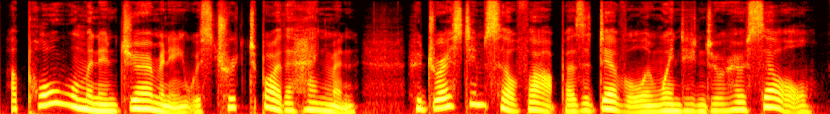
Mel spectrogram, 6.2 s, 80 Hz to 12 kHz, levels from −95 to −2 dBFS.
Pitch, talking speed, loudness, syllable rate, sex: 175 Hz, 210 wpm, -18 LUFS, 5.5 syllables/s, female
